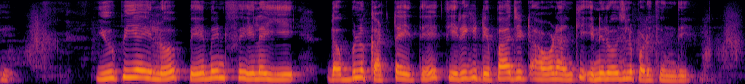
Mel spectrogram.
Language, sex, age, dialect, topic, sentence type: Telugu, male, 25-30, Utterandhra, banking, question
